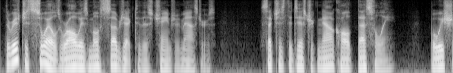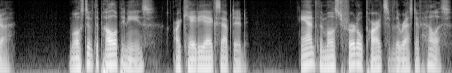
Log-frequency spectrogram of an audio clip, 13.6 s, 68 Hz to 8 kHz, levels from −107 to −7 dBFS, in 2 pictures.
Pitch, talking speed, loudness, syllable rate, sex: 90 Hz, 160 wpm, -21 LUFS, 5.6 syllables/s, male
